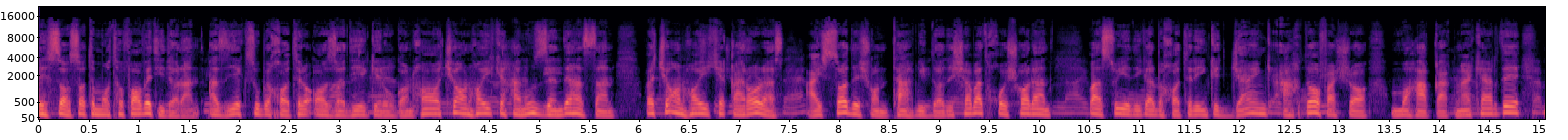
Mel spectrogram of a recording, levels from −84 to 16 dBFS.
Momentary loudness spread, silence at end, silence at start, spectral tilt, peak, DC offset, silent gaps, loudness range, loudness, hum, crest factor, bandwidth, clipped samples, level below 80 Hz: 7 LU; 0 s; 0 s; -5.5 dB/octave; -4 dBFS; under 0.1%; none; 2 LU; -23 LUFS; none; 20 dB; 15 kHz; under 0.1%; -54 dBFS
